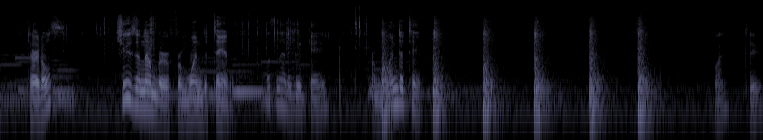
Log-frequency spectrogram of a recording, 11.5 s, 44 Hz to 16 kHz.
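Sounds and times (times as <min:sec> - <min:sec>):
speech: 0:00.4 - 0:01.1, 0:01.8 - 0:06.7, 0:10.8 - 0:11.4
heavy knocks on a door: 0:05.7 - 0:09.9.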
